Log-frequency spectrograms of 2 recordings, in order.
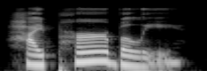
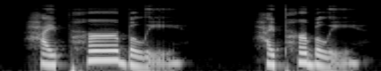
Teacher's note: Four syllables. The E at the end is pronounced. This surprises almost everyone.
